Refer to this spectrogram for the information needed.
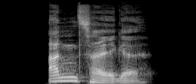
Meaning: inflection of anzeigen: 1. first-person singular dependent present 2. first/third-person singular dependent subjunctive I
- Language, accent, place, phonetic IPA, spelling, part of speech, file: German, Germany, Berlin, [ˈanˌt͡saɪ̯ɡə], anzeige, verb, De-anzeige.ogg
